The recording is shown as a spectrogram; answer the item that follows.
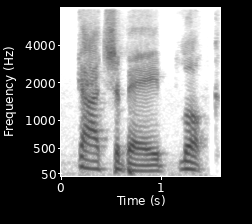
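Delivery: put-on Long Island-accented speech. Imitating a broker with a thick, raspy Long Island accent. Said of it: "a thick, like, kind of, like, Long Island accent".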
